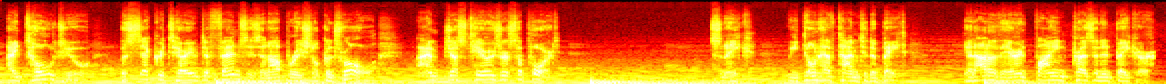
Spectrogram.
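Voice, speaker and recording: A man's voice: on the high side, moderate pace, pushed and bright, soft background music. A man acting a stern, defensive colonel commanding a mission in a video game, firm and authoritative. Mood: stern, insistent.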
